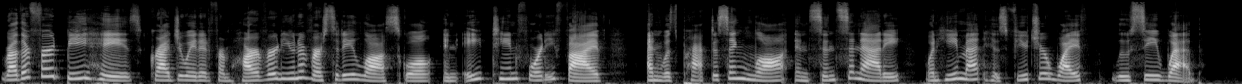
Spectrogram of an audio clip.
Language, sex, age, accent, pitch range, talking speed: English, female, 30-49, American, 175-240 Hz, 120 wpm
